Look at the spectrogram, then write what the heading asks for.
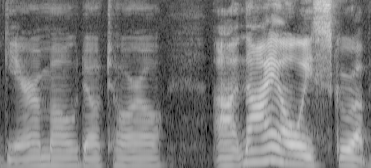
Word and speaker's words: Guillermo del Toro: correct your pronunciation like you call him gramo del Toro instead of Guillermo del Toro now I always screw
